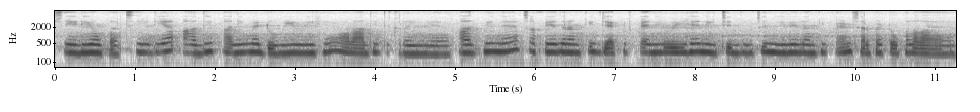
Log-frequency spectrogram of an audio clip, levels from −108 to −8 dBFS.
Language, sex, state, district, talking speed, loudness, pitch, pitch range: Hindi, female, Uttar Pradesh, Etah, 180 wpm, -42 LUFS, 225 Hz, 200-245 Hz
